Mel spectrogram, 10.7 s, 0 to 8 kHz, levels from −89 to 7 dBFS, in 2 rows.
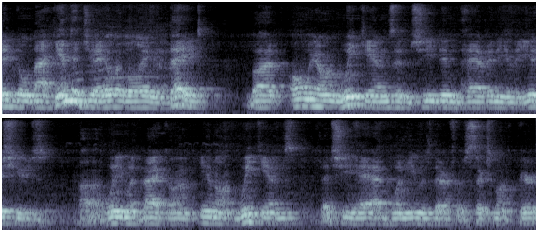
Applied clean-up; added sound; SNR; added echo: neural separator model SepFormer DNS4.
